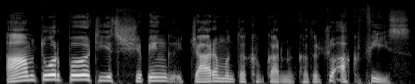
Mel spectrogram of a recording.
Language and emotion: Kashmiri, neutral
